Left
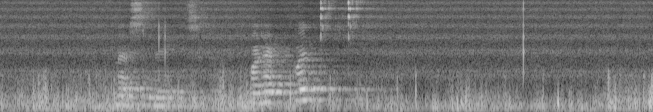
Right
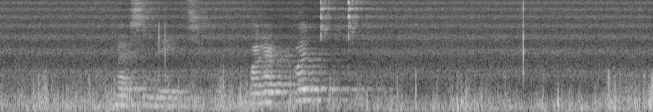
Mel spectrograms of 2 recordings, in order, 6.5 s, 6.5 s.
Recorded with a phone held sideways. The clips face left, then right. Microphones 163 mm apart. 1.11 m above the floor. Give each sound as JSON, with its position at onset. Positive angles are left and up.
{"t": 1.1, "sound": "a woman speaking", "side_deg": -15, "distance_m": 6.5}
{"t": 3.2, "sound": "cutlery clinking", "side_deg": 0, "distance_m": 5.5}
